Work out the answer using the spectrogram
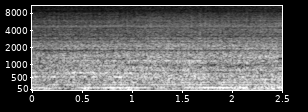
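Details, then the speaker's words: Aircraft combustion heater at low temperature, lit with combustion air, spark and fuel all present: steady low hum with a faint rattling buzz of spark over the blower rush; normal operation. "We have spark, because you can hear it. You can hear the rattle of the spark."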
